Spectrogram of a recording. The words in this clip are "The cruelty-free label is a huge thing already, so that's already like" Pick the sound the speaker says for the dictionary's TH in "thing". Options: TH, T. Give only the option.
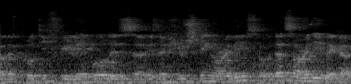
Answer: T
